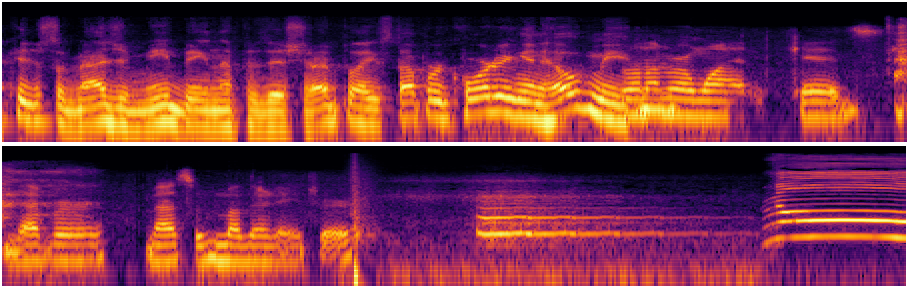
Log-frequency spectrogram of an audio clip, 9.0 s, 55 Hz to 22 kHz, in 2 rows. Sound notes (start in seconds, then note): 6.9 horn honks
